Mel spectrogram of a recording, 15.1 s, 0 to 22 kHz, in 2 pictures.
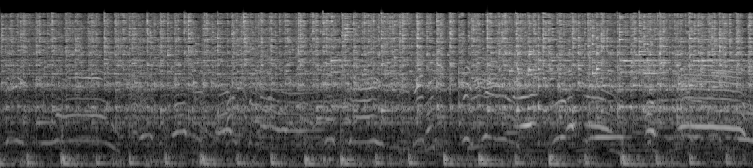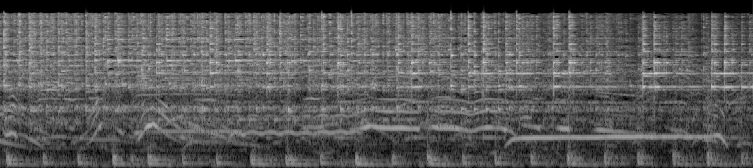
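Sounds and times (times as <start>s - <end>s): handbells ringing: 0.0s - 15.0s
low drum beat: 0.0s - 15.0s
people calling out: 0.0s - 15.0s.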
